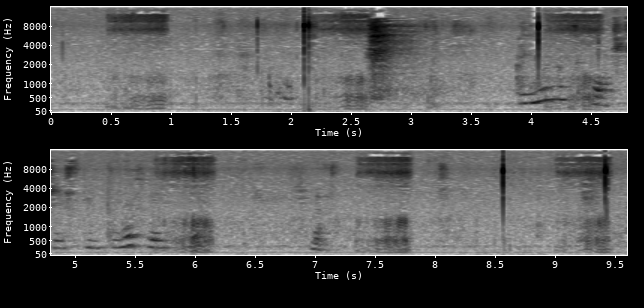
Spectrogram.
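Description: Soft, irregular snorting and snuffling breath sounds from a sleeping dog, with a few sharp clicks in a quiet room; snoring.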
